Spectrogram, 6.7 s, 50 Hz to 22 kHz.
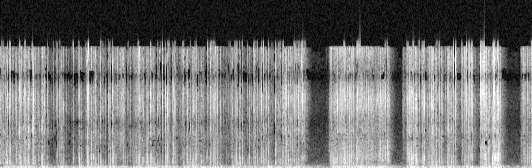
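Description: Long nails scratch across a bunched-up plastic sequin mermaid-tail blanket, making a dense, bright, crackly rustle of scraping sequins. The scratching runs almost continuously, with brief pauses near 4, 5 and 6.5 seconds.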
